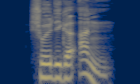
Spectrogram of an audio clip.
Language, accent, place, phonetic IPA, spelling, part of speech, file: German, Germany, Berlin, [ˌʃʊldɪɡə ˈan], schuldige an, verb, De-schuldige an.ogg
- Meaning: inflection of anschuldigen: 1. first-person singular present 2. first/third-person singular subjunctive I 3. singular imperative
